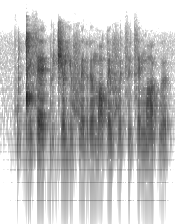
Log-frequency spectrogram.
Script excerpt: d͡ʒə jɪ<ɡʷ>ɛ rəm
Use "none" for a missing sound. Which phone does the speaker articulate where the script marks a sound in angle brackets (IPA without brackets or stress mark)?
xʷ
